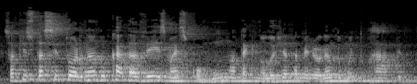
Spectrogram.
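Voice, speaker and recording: A man's voice: a little high, quick pace. Brazilian man lecturing in a very echoey room. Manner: conversational, frequent tag questions. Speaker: instructor. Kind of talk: informal explanatory lecture. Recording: very echoey reverberant room, background noise.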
